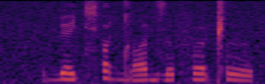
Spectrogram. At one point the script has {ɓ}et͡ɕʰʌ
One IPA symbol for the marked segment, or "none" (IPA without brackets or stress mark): ɓ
